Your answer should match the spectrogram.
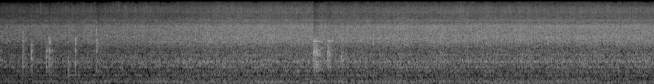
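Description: Tomato and tomato paste sizzle in a pan, a loud steady broadband hiss with a few faint clicks and pops near the start, continuous and with no talking.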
